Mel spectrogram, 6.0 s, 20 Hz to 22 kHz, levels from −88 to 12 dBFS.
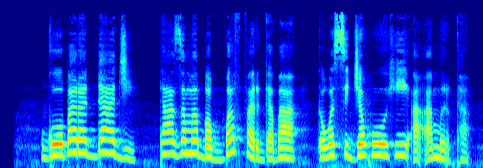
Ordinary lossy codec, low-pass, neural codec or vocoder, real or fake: MP3, 64 kbps; 19.8 kHz; autoencoder, 48 kHz, 32 numbers a frame, DAC-VAE, trained on Japanese speech; fake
